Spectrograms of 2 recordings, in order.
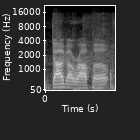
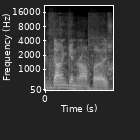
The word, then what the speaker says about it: Danganronpa: to play some more dagarapa or Danganronpa as I is the correct pronunciation uh yeah we are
